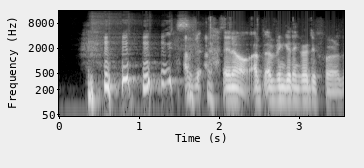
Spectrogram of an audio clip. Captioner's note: laughing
